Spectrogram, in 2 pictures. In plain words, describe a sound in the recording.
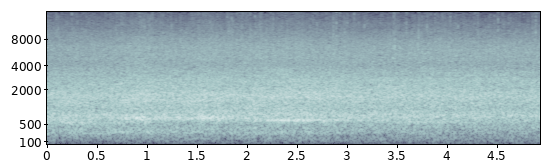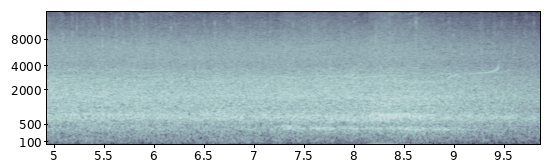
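A large stadium crowd roars and cheers steadily.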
